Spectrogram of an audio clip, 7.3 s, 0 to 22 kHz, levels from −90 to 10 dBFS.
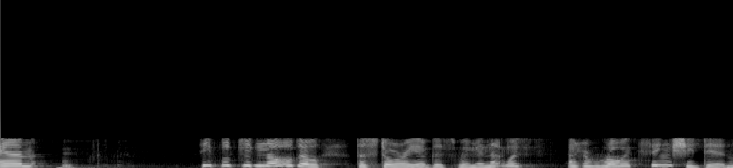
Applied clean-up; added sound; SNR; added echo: neural mask model DeepFilterNet 3.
